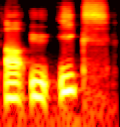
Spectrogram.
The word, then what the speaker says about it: aux: And then a plus les will become o, aux, but then remember that phonetically it's o.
